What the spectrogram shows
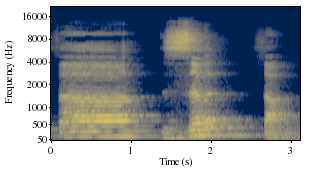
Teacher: ثا میں سیٹی کی آواز نہیں ہے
